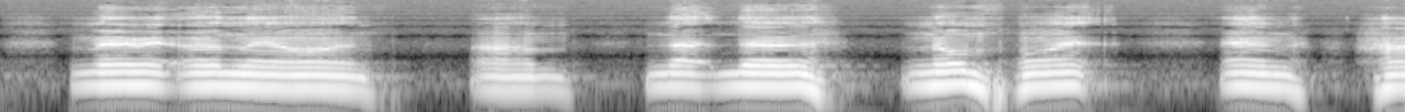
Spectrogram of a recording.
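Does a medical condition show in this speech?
Yes: ALS; terminal; voice changed, uses AI voice from early recordings.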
